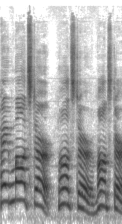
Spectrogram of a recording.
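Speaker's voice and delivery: baiting, full-voiced, loud, high, drawn-out call. Voicing a leader mocking a warning, calling the monster: loud calling out. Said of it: "real loudly calling him out".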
